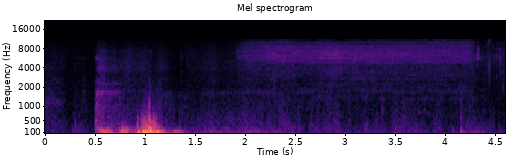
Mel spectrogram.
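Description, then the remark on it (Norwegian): A short burst of splashing as water is poured onto a hot surface, followed by a steady, high hiss of steam that lingers for several seconds. “Jeg skal bare ha på noe vann på denne greia her.”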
